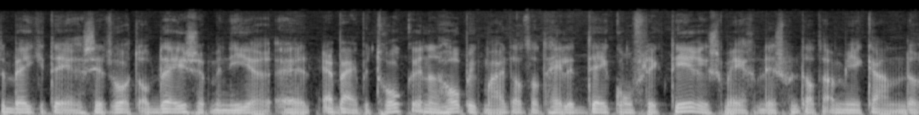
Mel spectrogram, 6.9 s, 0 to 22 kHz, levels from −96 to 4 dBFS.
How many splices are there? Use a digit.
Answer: 1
